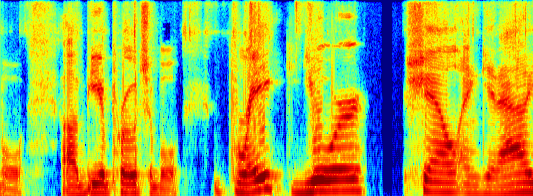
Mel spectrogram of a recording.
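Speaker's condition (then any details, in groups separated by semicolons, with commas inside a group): No condition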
